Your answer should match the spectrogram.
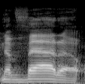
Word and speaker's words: Nevada: Say it right. Nevada on February 1st.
